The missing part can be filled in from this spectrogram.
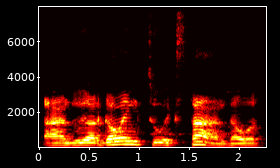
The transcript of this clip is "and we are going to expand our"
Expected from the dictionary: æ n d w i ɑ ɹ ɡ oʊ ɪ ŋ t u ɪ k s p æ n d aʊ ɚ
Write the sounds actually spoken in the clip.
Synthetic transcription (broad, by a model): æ n d w i ɑ ɹ ɡ oʊ ɪ ŋ t u ɪ k s p æ n d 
